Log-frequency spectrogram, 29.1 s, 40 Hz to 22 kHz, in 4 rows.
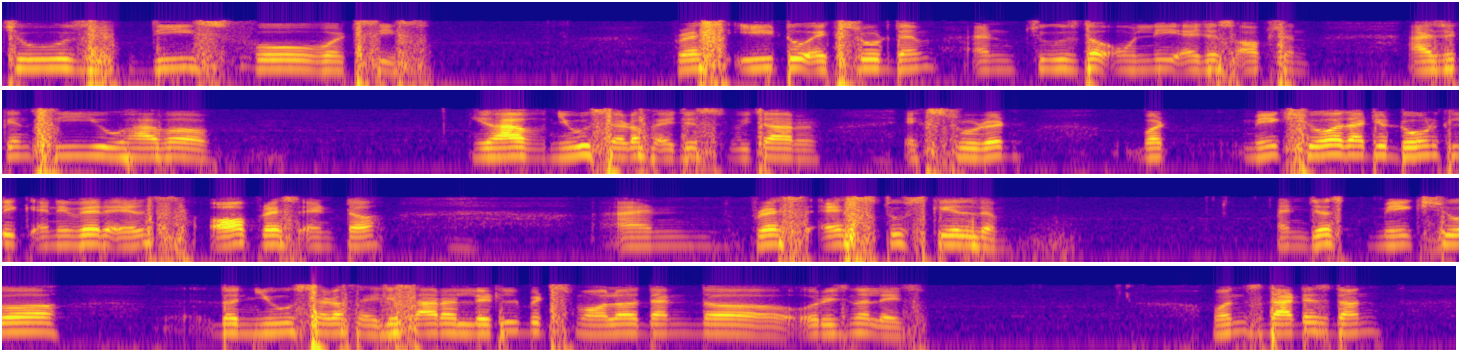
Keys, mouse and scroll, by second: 0.6 shift+right click, 1.2 shift+right click, 1.9 shift+right click, 2.6 shift+right click, 3.7 shift+e, 5.7 click, 18.8 s, 26.9 click, 27.5-29.1 middle drag.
